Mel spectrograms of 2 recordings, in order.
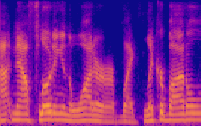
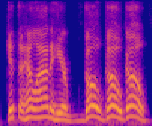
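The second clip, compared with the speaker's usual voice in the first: louder, raised urgent order; mock urgent shout; 6 semitones higher, 5 dB louder than usual. Gonzalez with arm on fire ordering retreat, loud urgent. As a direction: bark them out, hurried. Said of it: "He's like".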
